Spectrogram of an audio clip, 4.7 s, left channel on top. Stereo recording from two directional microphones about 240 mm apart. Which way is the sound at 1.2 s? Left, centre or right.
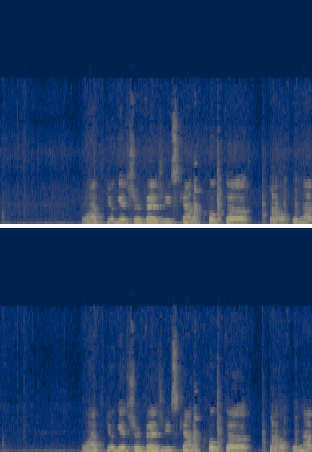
Centre.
